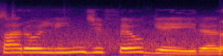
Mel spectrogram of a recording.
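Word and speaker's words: Farolim de Felgueiras: So I'm going to let Google tell you how it's pronounced. Parolim de Felgueiras.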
